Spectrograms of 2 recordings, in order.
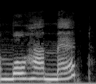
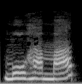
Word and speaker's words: Muhammad: Quá trình thành lập nhà nước Ả Rập gắn liền với quá trình thành lập đạo Hồi do Mohammed, còn đọc là Muhammad, truyền bá.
